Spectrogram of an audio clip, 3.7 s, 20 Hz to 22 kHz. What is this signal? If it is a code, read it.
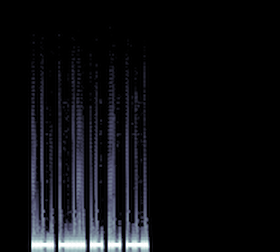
Morse code, heard as a keyed tone, about 40 wpm, 700 Hz. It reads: F6AAG
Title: DXCC-100 Call Signs - 5 Characters - 40wpm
